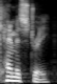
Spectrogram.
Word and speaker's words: chemist: a sound chemist and chemistry so we go to the chemist to buy medicine yes indeed Craig C edge is a tricky couple of letters to pronounce an English chemist is cut but then other words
